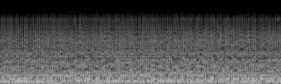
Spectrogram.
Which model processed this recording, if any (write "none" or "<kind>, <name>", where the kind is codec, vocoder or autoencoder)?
vocoder, BigVGAN v2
